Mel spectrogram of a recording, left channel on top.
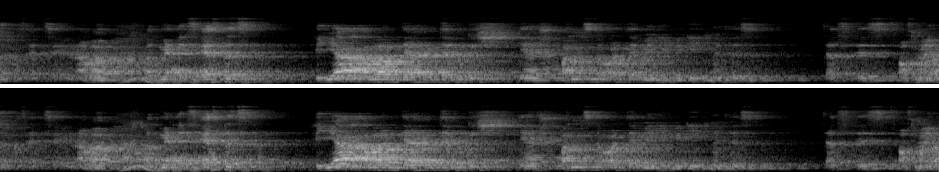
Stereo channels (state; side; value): normal; both; correlation 0.39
